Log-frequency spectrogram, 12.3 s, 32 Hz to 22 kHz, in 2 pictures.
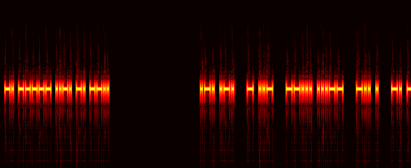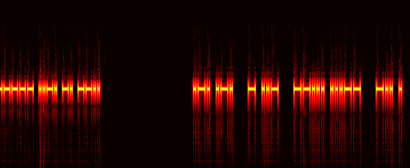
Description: Morse code, heard as a keyed tone, about 43 wpm, 700 Hz. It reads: N0FNZ RR TU 73 DE N0FNZ RR TU 73 DE
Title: Speed-Racing Common QSO Phrases - 35wpm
